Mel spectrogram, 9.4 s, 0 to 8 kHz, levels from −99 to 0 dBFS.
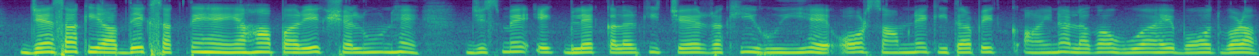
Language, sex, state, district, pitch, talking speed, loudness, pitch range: Hindi, female, Chhattisgarh, Sukma, 215 Hz, 195 wpm, -15 LUFS, 210-230 Hz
